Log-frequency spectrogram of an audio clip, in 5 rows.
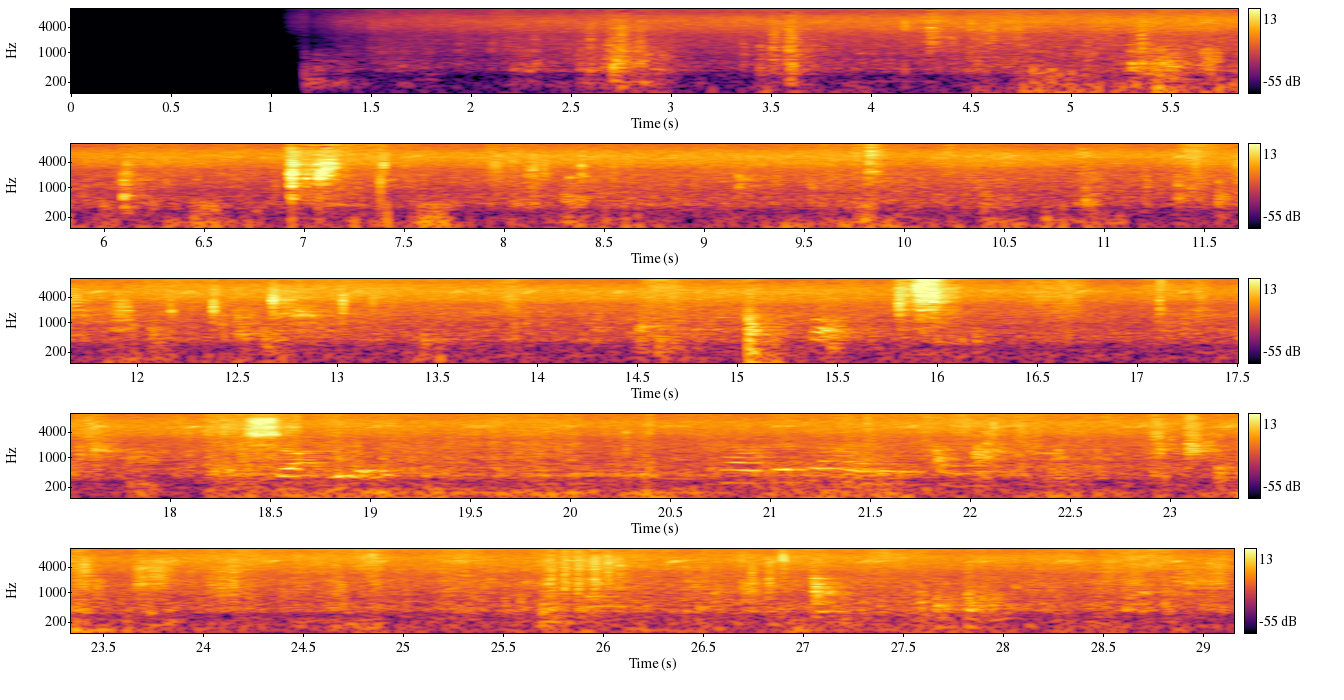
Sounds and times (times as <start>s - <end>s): Rustling leaves: 1.2s - 29.1s.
